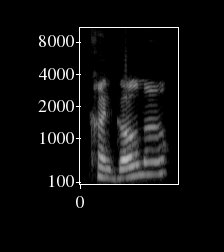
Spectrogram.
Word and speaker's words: Nkongolo: try your name again congolo you got it that was perfect okay okay the end is silent everybody latoya congolo she's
